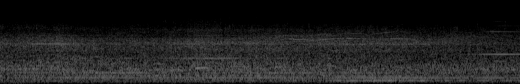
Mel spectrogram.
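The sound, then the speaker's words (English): An aircraft flying people in drones overhead, a steady, fairly loud engine roar with a faint tonal hum that holds constant for several seconds, with no voices. “it seems there are a few cars blocking the road, so we're flying everybody in.”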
